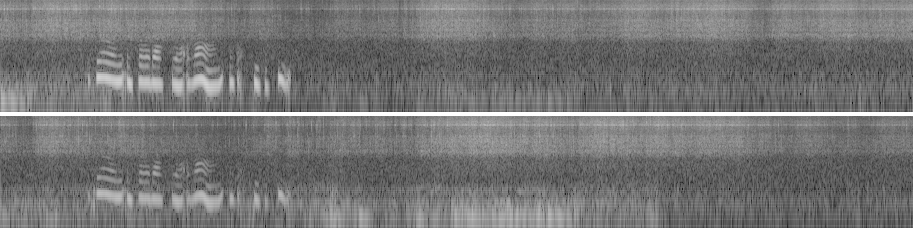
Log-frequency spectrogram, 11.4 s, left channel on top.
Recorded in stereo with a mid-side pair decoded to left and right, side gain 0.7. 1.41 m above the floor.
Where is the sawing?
I don't hear sawing.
